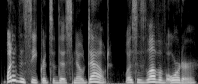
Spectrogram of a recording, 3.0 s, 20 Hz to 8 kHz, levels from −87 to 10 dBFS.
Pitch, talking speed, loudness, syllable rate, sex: 225 Hz, 260 wpm, -18 LUFS, 6.0 syllables/s, female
